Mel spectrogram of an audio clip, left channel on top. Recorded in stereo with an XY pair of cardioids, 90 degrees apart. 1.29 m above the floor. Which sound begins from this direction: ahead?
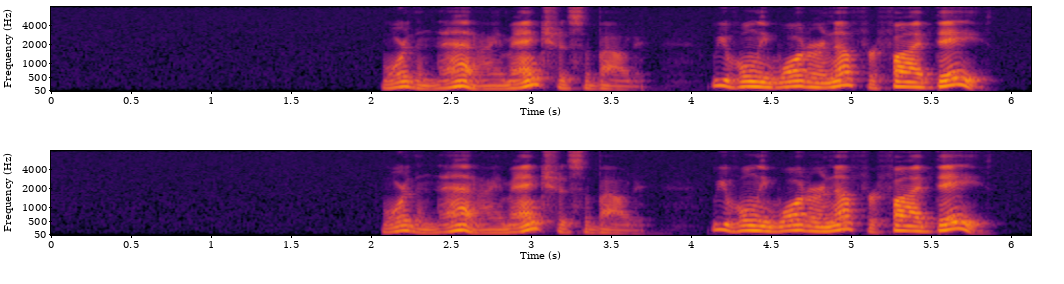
A man speaking, at 2.1 s.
